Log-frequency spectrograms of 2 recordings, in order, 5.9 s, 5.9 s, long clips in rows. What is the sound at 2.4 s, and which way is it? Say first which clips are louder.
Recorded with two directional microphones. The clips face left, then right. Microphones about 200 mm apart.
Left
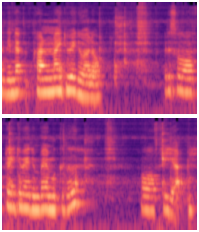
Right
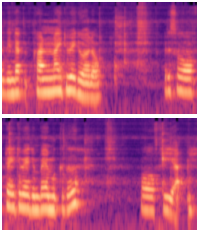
Speech: right 6 dB; 45° right (ahead or behind).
